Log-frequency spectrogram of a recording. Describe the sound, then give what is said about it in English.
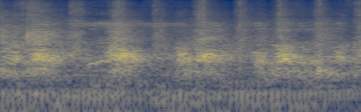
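Protesters chant in the streets of Cairo, Egypt, against the president. The crowd's voices rise and fall in a steady rhythm of repeated surges. “This is the sound of protesters out on the streets of Egypt.”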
